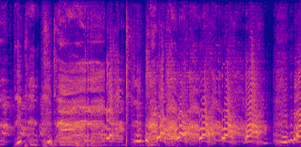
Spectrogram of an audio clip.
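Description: Men laughing hard together, in quick repeated 'ha' bursts, about three a second.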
